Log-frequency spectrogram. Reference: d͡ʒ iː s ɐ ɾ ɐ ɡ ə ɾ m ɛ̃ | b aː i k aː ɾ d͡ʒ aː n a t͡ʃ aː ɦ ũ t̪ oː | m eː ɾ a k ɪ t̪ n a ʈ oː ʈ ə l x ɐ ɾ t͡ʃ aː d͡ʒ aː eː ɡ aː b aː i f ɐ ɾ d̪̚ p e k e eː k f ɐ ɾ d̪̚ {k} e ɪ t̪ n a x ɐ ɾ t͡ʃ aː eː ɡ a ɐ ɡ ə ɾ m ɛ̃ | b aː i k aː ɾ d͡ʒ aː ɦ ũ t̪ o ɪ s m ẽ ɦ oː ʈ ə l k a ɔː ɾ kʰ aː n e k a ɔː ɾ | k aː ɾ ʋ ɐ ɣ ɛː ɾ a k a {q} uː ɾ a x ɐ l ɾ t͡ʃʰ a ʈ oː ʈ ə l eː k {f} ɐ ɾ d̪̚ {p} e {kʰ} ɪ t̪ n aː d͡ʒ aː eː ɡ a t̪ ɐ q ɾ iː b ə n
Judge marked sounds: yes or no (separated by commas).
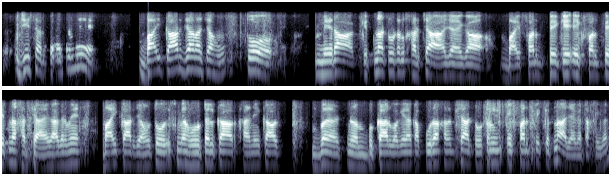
no, no, yes, yes, no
